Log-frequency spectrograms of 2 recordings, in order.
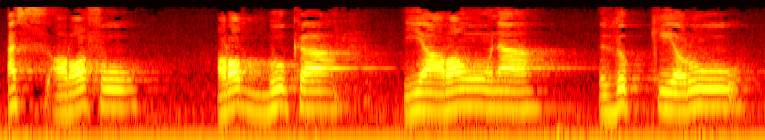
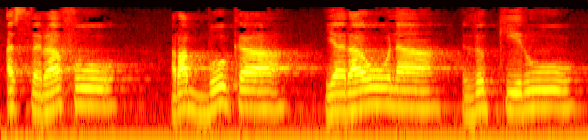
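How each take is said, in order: First: The r is said heavy, with a full mouth. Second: The r is said light, with an empty mouth. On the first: The speaker calls it right. "these are examples of a full mouth" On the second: The speaker calls it wrong. "it's the same thing, but with an empty mouth"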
